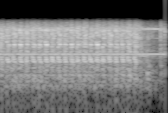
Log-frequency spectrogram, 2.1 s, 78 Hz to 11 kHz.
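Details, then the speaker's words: 1995 6.5 diesel, about 20 seconds after starting, once the smoke cleared: fast clatter of about seven beats a second abruptly softens to a quiet even hum, as if the timing shifted; owner suspects a faulty crank sensor or optical sensor. Sudden quiet running. "by itself you know it the engine got insanely Quiet Sounds like it lost its"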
